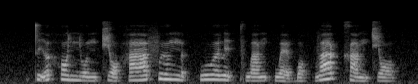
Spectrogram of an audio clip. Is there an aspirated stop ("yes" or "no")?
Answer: no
